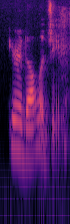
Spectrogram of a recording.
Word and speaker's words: iridology: I never say it right. Iridology. – Nailed it.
